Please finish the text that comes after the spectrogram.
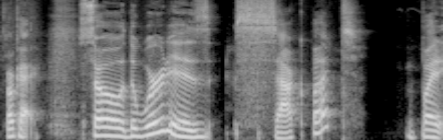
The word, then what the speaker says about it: sagbut: So the word is sackbut, but it's spelled SAGBUT, but it's pronounced sackbut.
